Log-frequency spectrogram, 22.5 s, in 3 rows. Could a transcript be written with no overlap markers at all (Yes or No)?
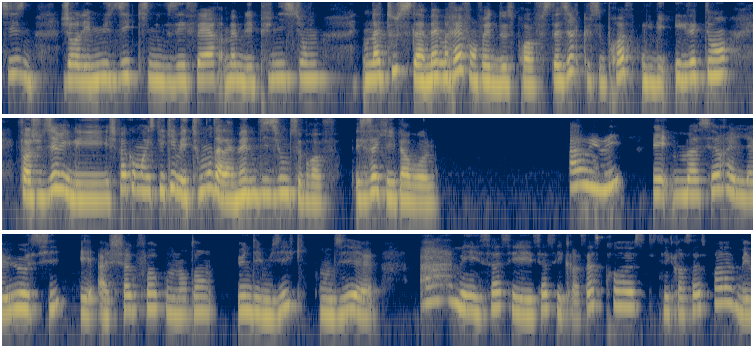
Yes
